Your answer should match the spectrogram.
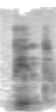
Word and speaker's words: vindt: It's actually pronounced the same way. It's vint, right? Spelled V-I-N-D-T, right?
